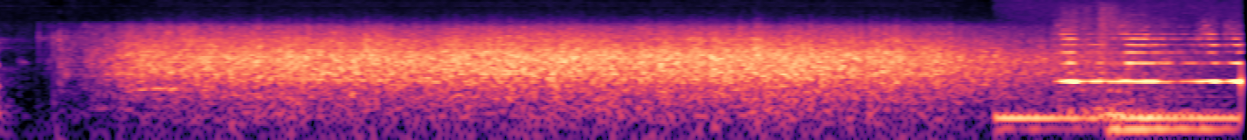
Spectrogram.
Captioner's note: crowd cheers and applauds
